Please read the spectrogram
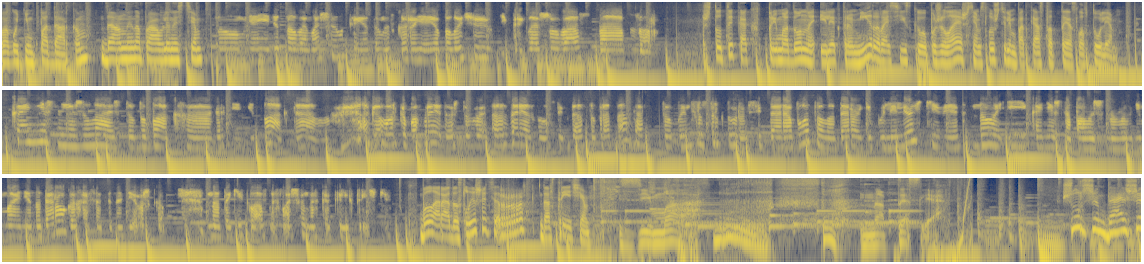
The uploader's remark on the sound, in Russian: Мини-интервью по телефону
